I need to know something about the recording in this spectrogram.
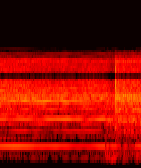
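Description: Electric guitar letting a held note ring, then a new note or chord is picked sharply near the end.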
